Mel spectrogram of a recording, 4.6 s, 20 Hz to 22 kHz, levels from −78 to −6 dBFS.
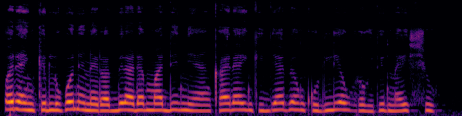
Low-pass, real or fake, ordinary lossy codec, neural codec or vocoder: none; fake; none; vocoder, 44.1 kHz, 128 mel bands every 512 samples, BigVGAN v2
